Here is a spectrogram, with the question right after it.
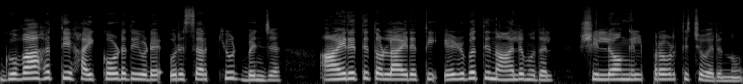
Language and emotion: Malayalam, neutral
